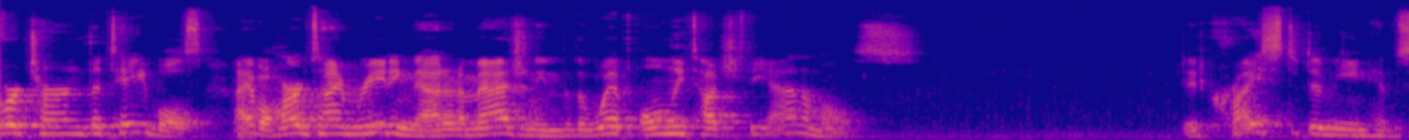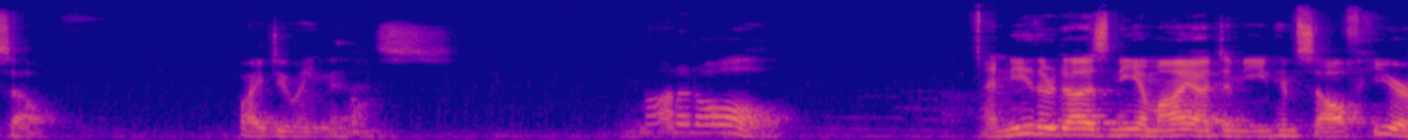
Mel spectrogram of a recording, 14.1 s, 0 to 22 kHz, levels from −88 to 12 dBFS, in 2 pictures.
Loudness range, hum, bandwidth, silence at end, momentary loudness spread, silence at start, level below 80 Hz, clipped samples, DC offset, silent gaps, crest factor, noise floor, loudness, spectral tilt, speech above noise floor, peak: 10 LU; none; 19 kHz; 0 s; 17 LU; 0 s; -68 dBFS; under 0.1%; under 0.1%; none; 22 dB; -65 dBFS; -29 LUFS; -3 dB/octave; 35 dB; -8 dBFS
